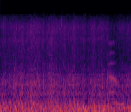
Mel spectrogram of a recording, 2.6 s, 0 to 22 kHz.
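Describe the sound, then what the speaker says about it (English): Wind gusts buffeting a rider on a DR650SE motorcycle, heavy continuous rumbling wind noise across the microphone, loud and unbroken throughout. "I got a couple of wind gusts that got the old DR sideways"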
